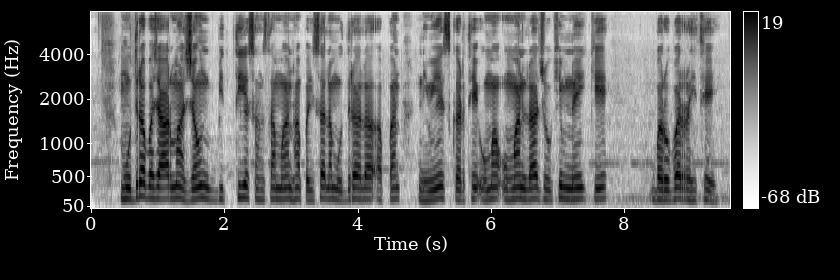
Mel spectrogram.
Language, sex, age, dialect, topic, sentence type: Chhattisgarhi, male, 18-24, Western/Budati/Khatahi, banking, statement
